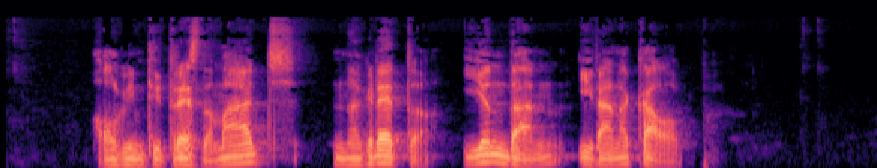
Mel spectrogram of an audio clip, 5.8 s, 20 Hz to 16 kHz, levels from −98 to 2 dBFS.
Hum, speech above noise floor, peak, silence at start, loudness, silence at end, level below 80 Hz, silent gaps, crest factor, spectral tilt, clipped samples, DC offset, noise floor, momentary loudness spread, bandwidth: none; 52 dB; 0 dBFS; 0.6 s; -22 LUFS; 1.3 s; -44 dBFS; none; 22 dB; -5 dB/octave; under 0.1%; under 0.1%; -73 dBFS; 12 LU; 11.5 kHz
